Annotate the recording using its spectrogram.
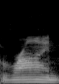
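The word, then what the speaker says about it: Rein: We have another article in part of the Washington Post series um from our fearless Washington Post representative whose last name is pronounced Ryan by the way.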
